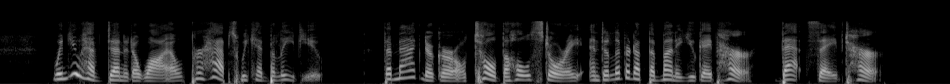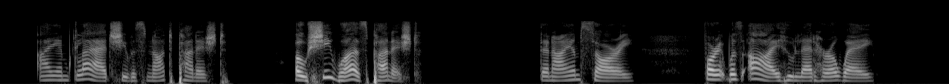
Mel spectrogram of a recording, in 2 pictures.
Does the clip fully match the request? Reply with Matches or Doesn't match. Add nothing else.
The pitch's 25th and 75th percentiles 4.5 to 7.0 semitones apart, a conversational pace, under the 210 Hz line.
Matches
